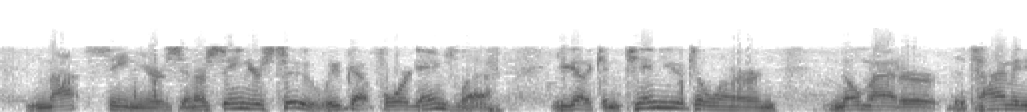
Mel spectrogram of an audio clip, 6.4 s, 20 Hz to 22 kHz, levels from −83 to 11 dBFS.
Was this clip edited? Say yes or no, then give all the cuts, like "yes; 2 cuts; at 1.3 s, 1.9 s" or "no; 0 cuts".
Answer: no; 0 cuts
